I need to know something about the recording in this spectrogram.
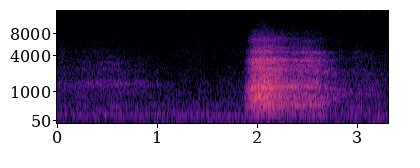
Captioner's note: sighs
